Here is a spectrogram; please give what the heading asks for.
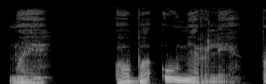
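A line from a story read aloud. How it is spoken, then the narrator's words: Whisper. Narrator (Russian): прошептал он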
